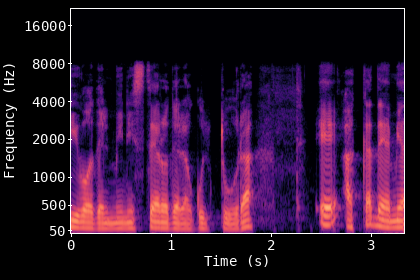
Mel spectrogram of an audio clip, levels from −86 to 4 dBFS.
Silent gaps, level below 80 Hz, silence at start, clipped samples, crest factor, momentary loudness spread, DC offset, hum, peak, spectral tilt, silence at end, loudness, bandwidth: none; -48 dBFS; 0 s; under 0.1%; 16 dB; 6 LU; under 0.1%; none; -4 dBFS; -6 dB/octave; 0 s; -22 LUFS; 8.6 kHz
